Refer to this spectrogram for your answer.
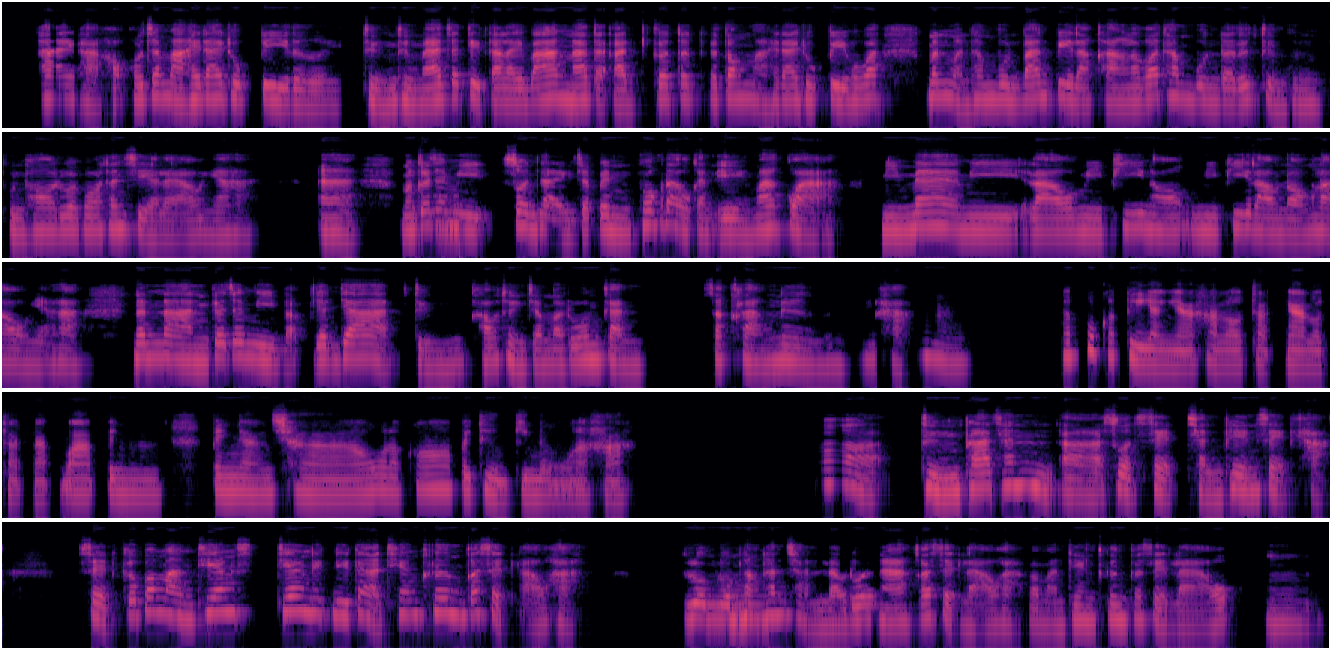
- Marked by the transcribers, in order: other background noise
- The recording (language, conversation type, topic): Thai, podcast, คุณเคยทำบุญด้วยการถวายอาหาร หรือร่วมงานบุญที่มีการจัดสำรับอาหารบ้างไหม?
